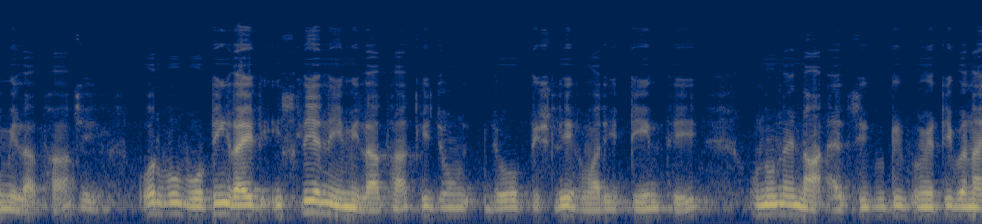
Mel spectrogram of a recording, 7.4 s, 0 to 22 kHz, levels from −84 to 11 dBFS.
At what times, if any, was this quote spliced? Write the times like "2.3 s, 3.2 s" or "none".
none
